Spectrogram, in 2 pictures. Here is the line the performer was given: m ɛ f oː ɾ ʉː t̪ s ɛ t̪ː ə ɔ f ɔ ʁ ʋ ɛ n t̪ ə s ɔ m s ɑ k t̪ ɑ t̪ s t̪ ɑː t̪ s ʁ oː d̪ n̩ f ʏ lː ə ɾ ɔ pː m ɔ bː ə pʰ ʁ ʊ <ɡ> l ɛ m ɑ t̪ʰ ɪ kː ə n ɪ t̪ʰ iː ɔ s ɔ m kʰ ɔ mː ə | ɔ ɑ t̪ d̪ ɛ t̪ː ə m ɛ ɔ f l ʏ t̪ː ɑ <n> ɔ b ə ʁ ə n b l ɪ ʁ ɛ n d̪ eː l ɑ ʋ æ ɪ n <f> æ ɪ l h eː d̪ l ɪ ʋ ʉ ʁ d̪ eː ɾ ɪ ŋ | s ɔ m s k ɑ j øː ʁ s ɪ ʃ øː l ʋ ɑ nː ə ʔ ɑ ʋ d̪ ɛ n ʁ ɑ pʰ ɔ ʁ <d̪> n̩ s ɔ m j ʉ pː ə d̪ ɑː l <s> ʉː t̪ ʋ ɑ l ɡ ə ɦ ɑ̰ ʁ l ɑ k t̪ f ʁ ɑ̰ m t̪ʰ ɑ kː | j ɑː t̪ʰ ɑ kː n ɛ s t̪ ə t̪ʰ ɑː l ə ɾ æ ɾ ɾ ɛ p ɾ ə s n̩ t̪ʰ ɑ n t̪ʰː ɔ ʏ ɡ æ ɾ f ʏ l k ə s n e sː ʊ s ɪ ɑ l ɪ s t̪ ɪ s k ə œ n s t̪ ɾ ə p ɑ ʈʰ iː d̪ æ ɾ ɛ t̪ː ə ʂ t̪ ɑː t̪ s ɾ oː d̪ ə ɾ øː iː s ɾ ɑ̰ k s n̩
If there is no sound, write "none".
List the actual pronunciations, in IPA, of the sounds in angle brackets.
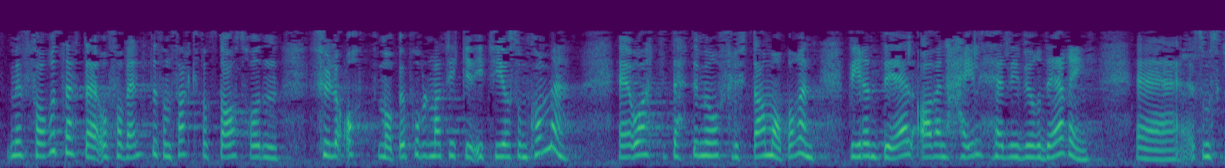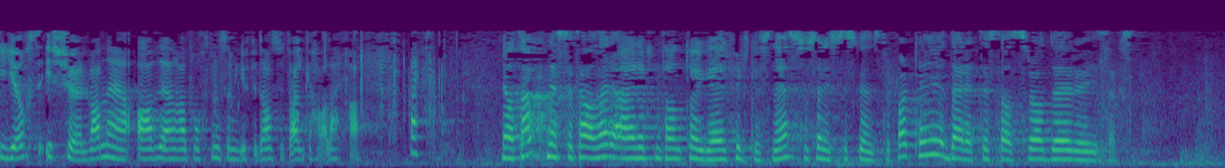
b, m, h, t̪, s

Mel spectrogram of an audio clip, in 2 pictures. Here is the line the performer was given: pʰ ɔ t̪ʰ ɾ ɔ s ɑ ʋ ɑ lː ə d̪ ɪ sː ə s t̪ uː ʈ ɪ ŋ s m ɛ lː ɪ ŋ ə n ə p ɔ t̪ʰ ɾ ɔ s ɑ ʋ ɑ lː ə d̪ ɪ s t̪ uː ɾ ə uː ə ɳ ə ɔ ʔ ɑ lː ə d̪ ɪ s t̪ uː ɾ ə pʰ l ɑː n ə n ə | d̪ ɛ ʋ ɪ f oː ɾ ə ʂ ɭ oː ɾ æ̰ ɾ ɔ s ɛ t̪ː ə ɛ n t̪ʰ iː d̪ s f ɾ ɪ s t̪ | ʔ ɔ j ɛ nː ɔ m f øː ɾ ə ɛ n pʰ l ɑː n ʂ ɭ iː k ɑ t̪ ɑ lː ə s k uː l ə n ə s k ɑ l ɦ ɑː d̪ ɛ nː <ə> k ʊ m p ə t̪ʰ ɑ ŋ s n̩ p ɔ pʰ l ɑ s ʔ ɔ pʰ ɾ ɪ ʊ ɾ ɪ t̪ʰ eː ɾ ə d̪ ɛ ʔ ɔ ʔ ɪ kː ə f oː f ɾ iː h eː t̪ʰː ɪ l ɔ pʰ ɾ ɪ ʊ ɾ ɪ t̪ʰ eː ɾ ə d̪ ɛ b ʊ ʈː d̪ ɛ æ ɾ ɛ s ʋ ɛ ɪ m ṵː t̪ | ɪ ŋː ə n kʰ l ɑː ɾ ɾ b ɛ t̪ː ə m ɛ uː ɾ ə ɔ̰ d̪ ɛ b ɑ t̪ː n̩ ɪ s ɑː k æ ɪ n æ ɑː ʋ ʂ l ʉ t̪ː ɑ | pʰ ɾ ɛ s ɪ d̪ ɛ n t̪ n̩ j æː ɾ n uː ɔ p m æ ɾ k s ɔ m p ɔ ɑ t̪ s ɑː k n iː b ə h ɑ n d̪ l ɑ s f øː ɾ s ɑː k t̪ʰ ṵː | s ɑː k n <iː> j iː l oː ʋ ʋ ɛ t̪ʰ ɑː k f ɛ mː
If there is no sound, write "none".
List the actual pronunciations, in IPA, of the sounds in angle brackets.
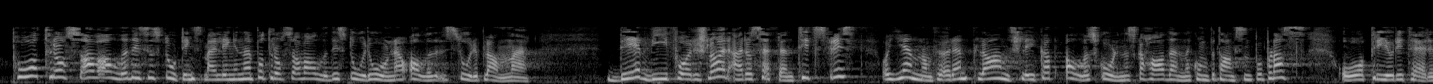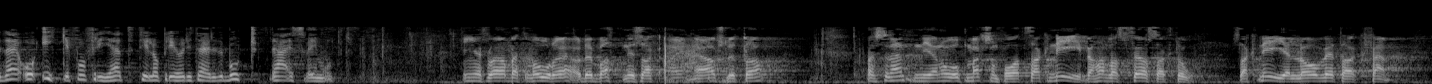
ə, iː

